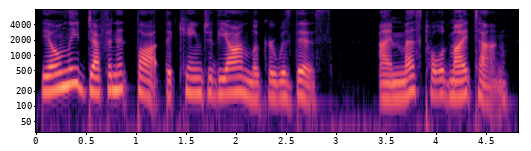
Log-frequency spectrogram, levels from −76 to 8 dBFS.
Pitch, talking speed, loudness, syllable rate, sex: 165 Hz, 185 wpm, -18 LUFS, 5.8 syllables/s, female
